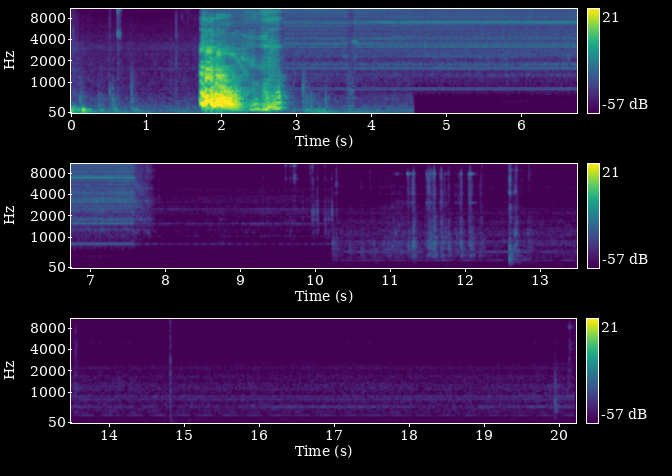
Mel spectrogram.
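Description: Small metal lathe in use: a loud burst of about a second, then the machine running with a steady whine of several high tones for about five seconds before it cuts off suddenly. After that it is nearly silent, with a few faint clicks.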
